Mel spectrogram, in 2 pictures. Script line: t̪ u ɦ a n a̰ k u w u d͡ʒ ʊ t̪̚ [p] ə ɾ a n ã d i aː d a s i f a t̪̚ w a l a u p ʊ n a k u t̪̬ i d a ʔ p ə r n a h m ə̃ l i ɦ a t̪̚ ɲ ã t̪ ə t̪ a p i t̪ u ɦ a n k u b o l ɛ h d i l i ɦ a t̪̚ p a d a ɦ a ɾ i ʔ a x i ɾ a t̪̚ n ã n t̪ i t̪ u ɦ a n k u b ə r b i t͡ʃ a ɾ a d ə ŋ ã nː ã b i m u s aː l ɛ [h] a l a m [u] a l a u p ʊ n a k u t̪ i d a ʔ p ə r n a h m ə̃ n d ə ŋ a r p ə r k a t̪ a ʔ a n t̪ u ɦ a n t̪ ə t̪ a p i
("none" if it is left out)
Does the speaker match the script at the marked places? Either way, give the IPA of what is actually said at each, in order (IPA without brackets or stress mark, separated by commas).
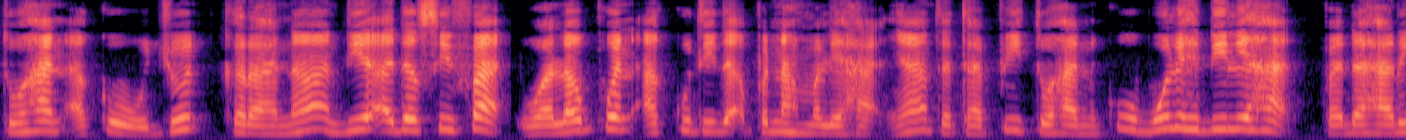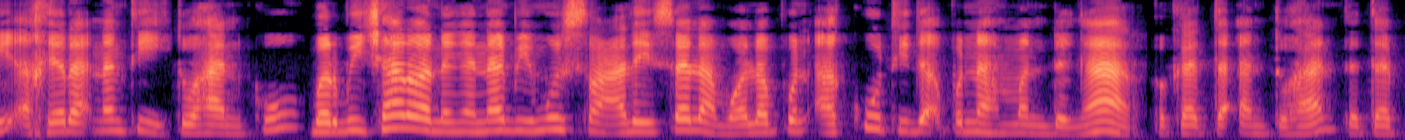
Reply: k, s, w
